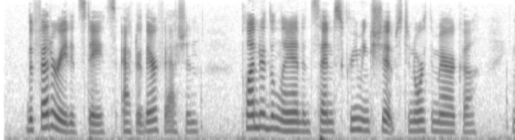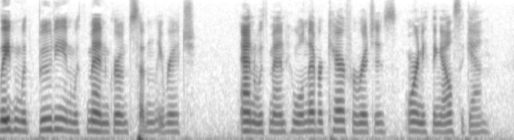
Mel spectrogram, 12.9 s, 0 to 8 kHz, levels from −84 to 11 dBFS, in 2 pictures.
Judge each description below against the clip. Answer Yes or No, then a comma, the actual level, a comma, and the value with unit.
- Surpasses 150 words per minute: Yes, average, 175 wpm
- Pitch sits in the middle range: No, high, 195 Hz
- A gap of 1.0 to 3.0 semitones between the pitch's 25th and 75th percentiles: Yes, narrow, 2.4 semitones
